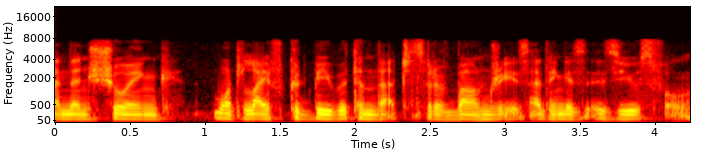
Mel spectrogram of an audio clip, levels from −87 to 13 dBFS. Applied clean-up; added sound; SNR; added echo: none; none; none; none.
